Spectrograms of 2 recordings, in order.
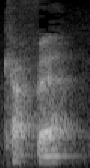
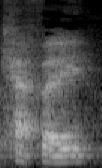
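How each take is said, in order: First: The final vowel is a short eh sound. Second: The final vowel is a long A sound. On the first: The speaker calls it wrong. "You, you make it short" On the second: The speaker calls it right. "it's a long A sound"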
